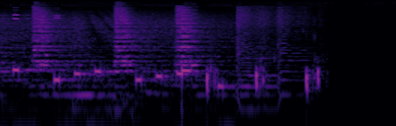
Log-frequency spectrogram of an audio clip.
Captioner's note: footsteps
